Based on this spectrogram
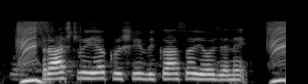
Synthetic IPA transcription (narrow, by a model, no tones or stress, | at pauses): ɾaːʂʈɾiːjɐkɾuʂiʋikaːsɐjoːd͡ʒɐne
